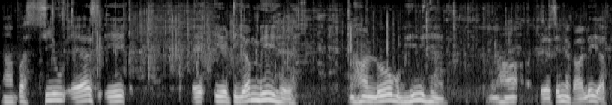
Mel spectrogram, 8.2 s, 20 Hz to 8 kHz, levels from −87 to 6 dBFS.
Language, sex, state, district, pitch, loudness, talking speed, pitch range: Hindi, male, Uttar Pradesh, Jalaun, 135 Hz, -19 LUFS, 95 wpm, 125-155 Hz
